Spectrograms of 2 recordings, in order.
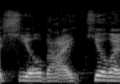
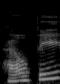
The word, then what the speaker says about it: heal thy: But yeah, I thought it was like heal healthy or like heal thee. But no, I love that heal thy, and it looks like healthy, and this is so interesting.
